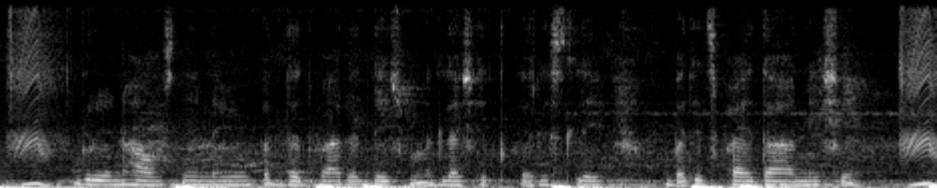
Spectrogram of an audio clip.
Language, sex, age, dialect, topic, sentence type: Marathi, female, 25-30, Northern Konkan, agriculture, statement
